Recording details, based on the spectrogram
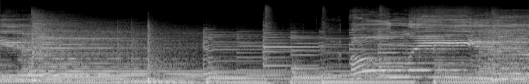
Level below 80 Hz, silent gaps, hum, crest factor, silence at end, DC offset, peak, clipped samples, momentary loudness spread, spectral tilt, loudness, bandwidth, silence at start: -26 dBFS; none; none; 14 dB; 0 s; under 0.1%; 0 dBFS; under 0.1%; 6 LU; -5 dB/octave; -15 LUFS; 16 kHz; 0 s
